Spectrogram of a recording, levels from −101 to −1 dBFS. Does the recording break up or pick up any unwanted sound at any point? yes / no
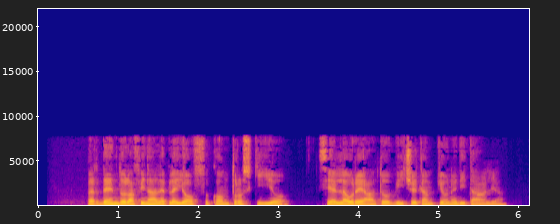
no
